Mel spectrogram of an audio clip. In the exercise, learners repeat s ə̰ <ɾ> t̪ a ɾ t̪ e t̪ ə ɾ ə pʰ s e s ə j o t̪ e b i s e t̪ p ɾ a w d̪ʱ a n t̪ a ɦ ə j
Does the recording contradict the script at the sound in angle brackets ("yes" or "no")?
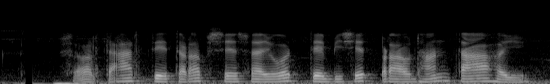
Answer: no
